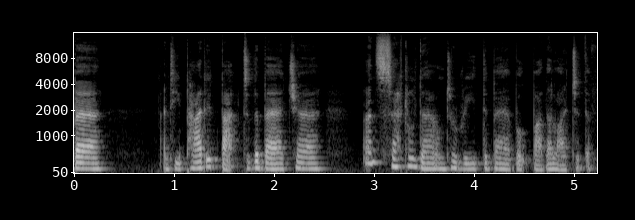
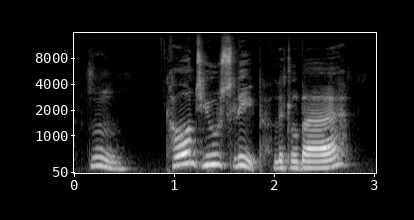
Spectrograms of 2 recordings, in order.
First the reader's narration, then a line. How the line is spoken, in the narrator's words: grunted Big Bear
